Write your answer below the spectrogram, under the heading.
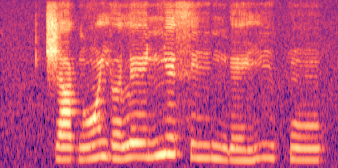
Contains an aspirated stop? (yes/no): no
